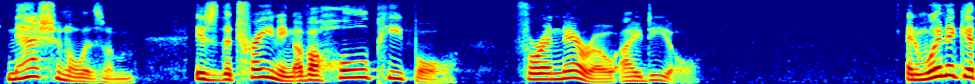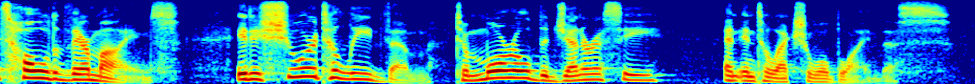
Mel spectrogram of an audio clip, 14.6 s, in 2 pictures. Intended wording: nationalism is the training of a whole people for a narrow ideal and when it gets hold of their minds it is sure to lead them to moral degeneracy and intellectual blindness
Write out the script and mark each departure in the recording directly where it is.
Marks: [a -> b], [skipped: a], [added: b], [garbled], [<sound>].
nationalism is the training of a whole people for a narrow ideal and when it gets hold of their minds it is sure to lead them to moral degeneracy and intellectual blindness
